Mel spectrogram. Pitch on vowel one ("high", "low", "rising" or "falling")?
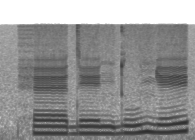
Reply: low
